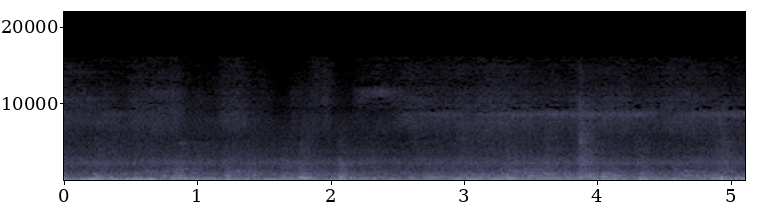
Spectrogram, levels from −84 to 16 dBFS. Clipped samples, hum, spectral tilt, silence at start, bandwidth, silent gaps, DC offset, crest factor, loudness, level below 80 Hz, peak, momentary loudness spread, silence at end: under 0.1%; none; -5.5 dB/octave; 0 s; 16.5 kHz; none; under 0.1%; 14 dB; -35 LUFS; -48 dBFS; -20 dBFS; 4 LU; 0 s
